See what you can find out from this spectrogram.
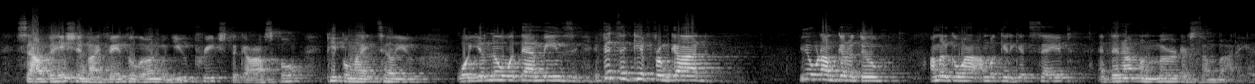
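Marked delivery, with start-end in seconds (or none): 4.8-12.5 put-on, pitched-up Brooklyn accent for dramatic effect. Speaker acting out what people might say when told the gospel, in a Brooklyn accent. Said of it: "I'm going to be using a Brooklyn accent for dramatic effect".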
